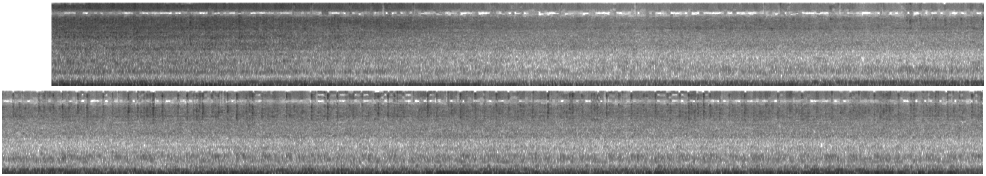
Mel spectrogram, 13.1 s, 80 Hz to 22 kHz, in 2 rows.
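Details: Trans Am V8 first running after rebuild and refresh begun October 2022: deep, lumpy burble at idle that dips, then swells as revs climb and settle, no knocks; sounds healthy.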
